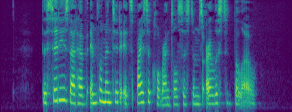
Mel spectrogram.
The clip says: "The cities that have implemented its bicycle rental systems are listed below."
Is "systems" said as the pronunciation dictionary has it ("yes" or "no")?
yes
